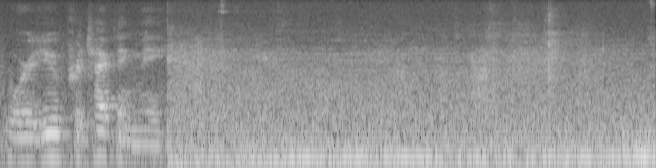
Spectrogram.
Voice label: room Male, evp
